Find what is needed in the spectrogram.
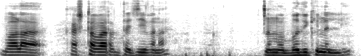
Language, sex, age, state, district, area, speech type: Kannada, male, 30-45, Karnataka, Koppal, rural, spontaneous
